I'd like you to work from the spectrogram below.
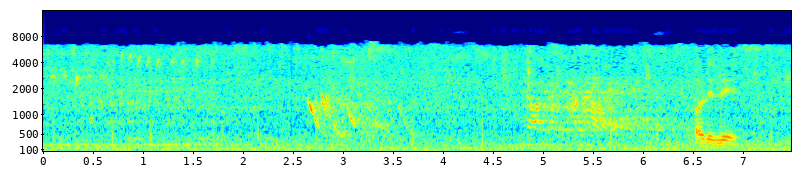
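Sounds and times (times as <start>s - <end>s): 
steady traffic rumble: 0.0s - 7.4s
police car siren wailing as the car passes by: 2.6s - 3.9s, 4.8s - 7.0s
speech: 6.6s - 7.1s.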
